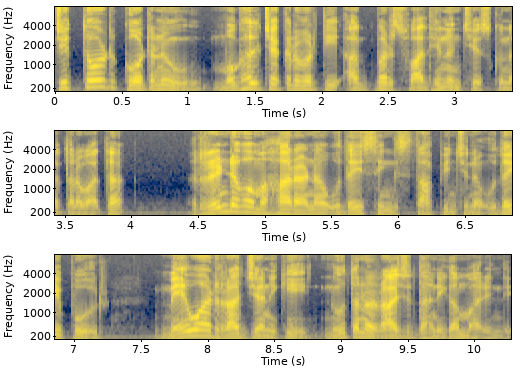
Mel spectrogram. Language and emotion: Telugu, neutral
